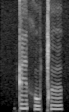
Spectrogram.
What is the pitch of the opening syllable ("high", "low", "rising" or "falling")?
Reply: high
